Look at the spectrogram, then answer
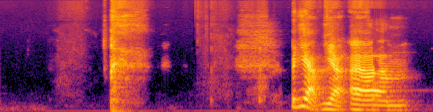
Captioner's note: chuckles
